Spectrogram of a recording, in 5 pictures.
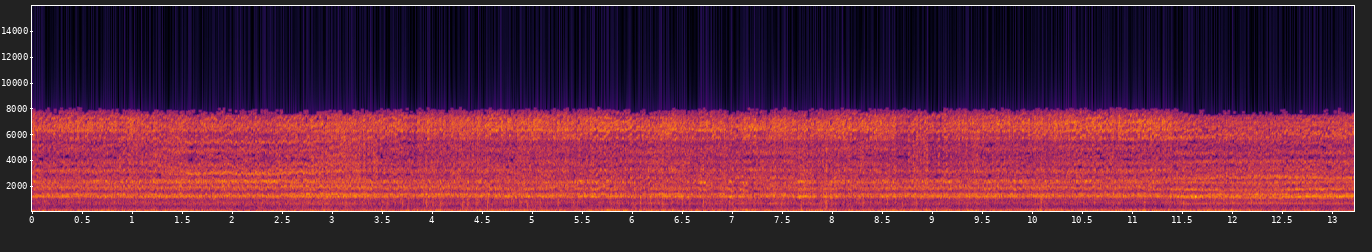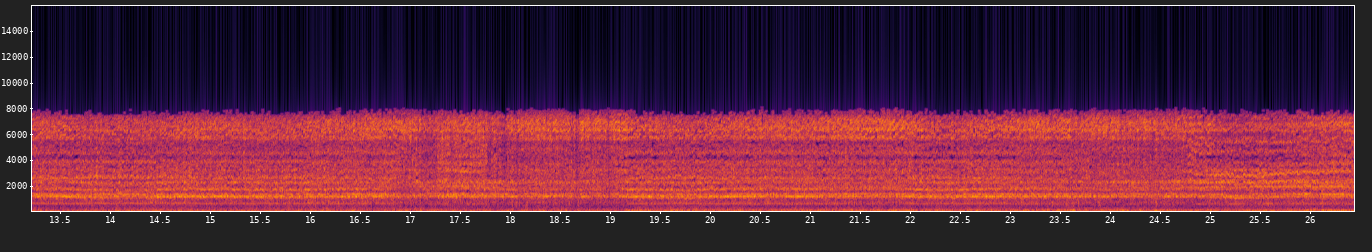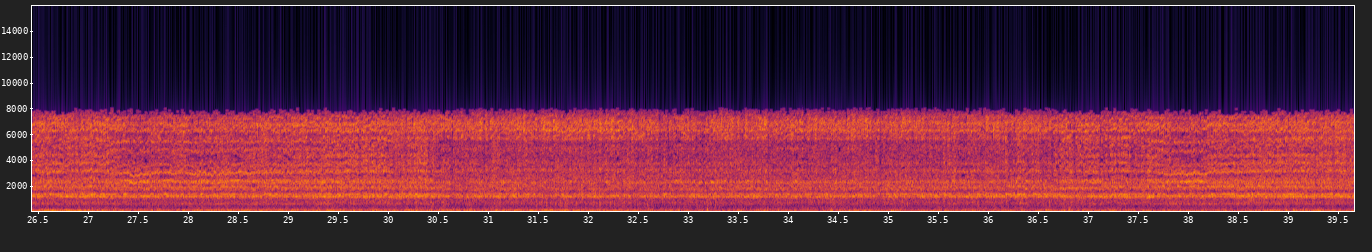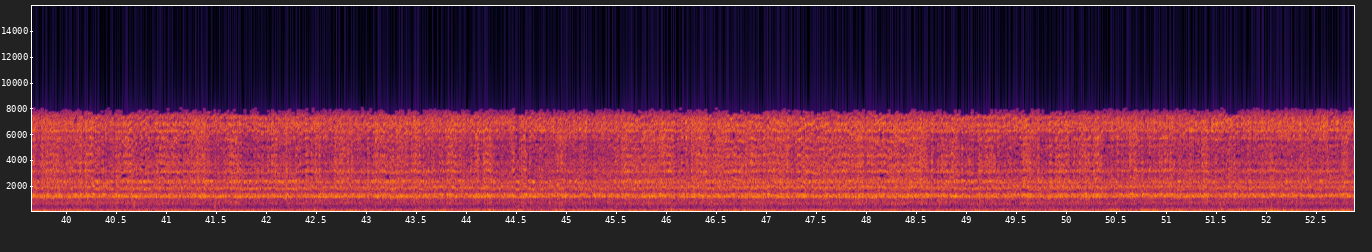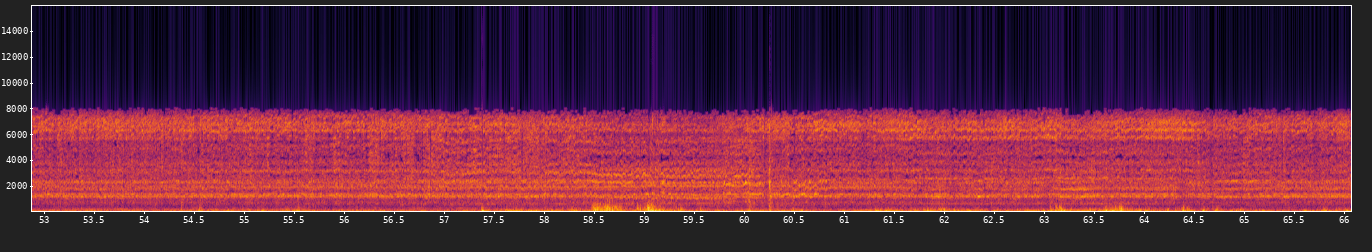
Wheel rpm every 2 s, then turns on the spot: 160, 160, 170, 160, 160, 160, 160, 160, 160, 160, 170, 170, 160, 160, 160, 170, 170, 170, 160, 170, 160, 160, 160, 160, 170, 170, 170, 170, 160, 160, 170, 170, 170.
none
